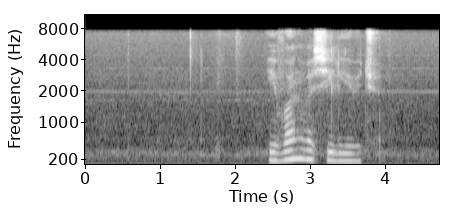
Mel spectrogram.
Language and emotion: Russian, neutral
